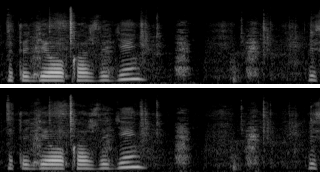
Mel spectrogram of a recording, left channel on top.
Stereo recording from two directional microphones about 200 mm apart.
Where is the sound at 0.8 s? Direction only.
5° left (ahead or behind).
